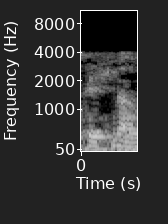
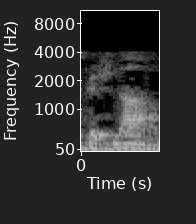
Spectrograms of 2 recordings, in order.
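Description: First: The final vowel is short. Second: The final vowel is long. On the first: It names the male deity. The speaker calls it right. "with an A at the end, it's a short A" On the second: It names a woman. The speaker calls it wrong. "Krishna with a long A"

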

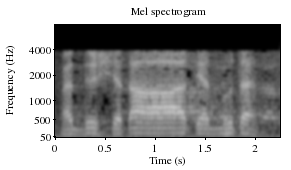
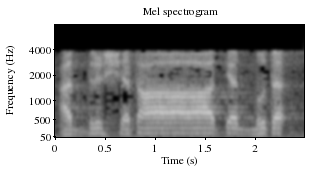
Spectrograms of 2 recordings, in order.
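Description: First: The words are joined into one flowing sandhi form. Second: The words are joined into one flowing sandhi form.

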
